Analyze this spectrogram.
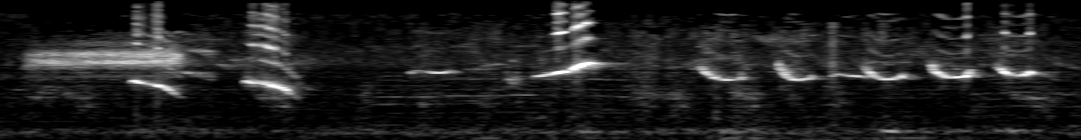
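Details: Common iora song for attracting young birds: a buzzy trill and two falling whistles, then a row of quick looping whistled notes repeated about five times.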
